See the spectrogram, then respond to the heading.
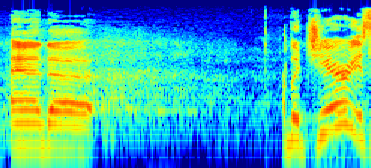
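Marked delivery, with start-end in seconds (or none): none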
